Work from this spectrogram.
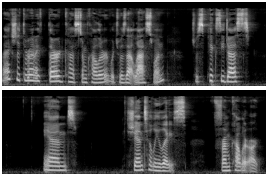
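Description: A woman narrating her paint pouring video in a chatty, friendly way, her voice a little raspy. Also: medium pitch, slow pace, pauses often, a little mellow. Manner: chatty, friendly, lists colors as she works. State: slightly raspy voice. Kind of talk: casual how-to narration over craft footage.

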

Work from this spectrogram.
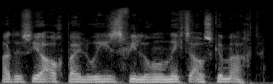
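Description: An actor playing a calm police inspector who questions a suspect with short, probing questions in a radio play. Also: male voice, mid-range voice, normal speed, no echo, studio quality, natural voice.

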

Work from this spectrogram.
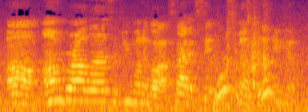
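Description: A young woman giving a casual house tour vlog, chatting in an animated, slangy, gushing way. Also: on the high side, fast talker. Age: young adult. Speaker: vlogger. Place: indoors, rooms of a house. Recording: echoey rooms with clear background noise.

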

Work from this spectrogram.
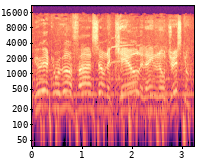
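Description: A man's voice: high voice, steady tone, quick pace, close to an everyday voice. A man playing a weary, wry outlaw gunslinger with an American accent and a folksy way of talking, in video game dialogue. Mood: weary, reflective. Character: rugged male outlaw gunslinger, plain-spoken, weary, wry. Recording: music behind the voice.

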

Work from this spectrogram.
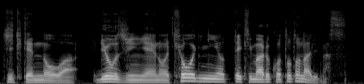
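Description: A man's voice: fairly low pitch, fairly quick, darkish tone, clean tone, dry recording, studio quality. A man reading scripted narration for a history drama as its narrator.

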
